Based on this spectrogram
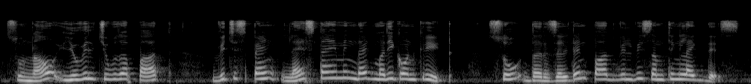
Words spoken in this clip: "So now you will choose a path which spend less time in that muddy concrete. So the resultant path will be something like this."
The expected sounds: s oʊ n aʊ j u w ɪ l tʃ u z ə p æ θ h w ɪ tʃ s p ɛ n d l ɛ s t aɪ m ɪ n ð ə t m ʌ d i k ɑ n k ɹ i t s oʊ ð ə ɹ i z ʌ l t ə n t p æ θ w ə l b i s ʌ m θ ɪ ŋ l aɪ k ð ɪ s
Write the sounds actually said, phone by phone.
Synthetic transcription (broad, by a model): s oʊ n aʊ j u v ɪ l tʃ u z ə p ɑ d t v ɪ tʃ s p ɛ n d l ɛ s t aɪ m ɪ n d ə t m ʌ d i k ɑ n k ɹ i t s oʊ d ə ɹ i z ʌ l t ə n t p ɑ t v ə l b i s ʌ m t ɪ ŋ l aɪ k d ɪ s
